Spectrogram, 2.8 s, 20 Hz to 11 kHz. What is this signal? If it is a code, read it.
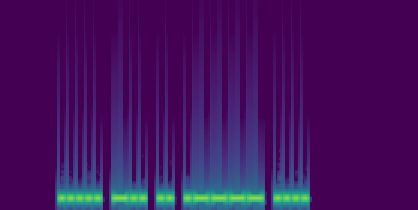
Morse code, heard as a keyed tone, about 40 wpm, 700 Hz. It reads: 5DI1H
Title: Five Challenging Letter-Number Combinations 40wpm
